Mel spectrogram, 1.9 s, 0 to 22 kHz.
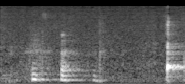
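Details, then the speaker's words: Keve, a 2-month-3-day-old infant playing with his mother's shirt, hiccups: three or four short, abrupt voiced catches in a quiet room. "Do you have the hiccups now? I guess so."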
